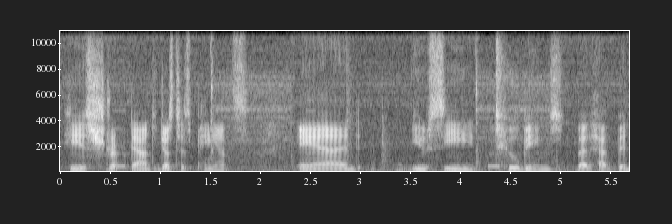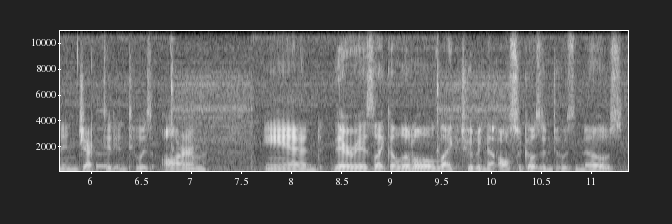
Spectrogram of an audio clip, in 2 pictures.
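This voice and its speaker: A man with a mid-range voice, fairly even intonation and a measured pace narrates a tabletop roleplaying game as game master. He improvises scene descriptions and says "like" frequently while doing so.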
